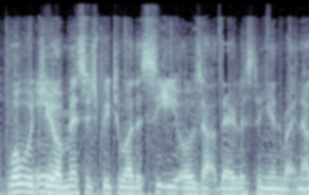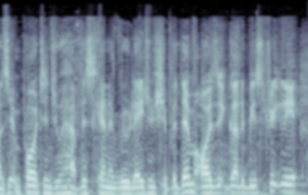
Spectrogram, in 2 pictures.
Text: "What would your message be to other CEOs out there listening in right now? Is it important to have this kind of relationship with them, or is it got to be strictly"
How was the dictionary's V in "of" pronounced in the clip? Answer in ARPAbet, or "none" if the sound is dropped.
V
